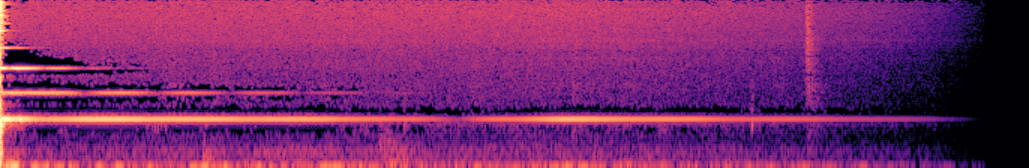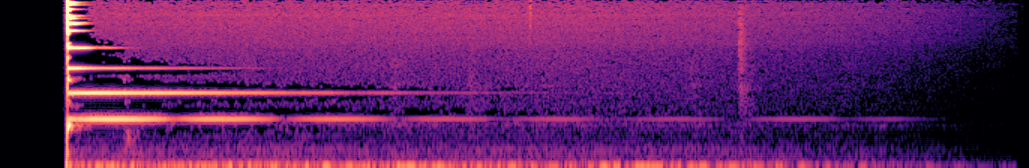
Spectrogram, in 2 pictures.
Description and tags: Sound produced with a glass.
